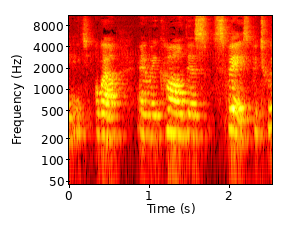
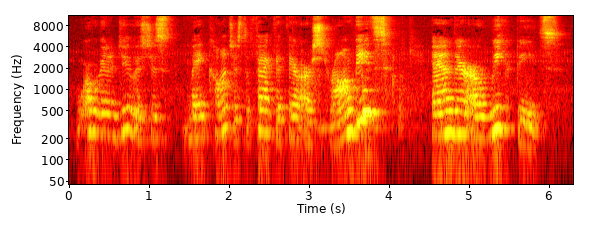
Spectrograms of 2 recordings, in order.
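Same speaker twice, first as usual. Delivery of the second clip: ordinary delivery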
